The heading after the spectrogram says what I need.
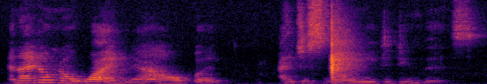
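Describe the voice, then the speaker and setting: A woman's voice: a little high, moderate pace, noisy background, close to an everyday voice. A woman at a table read voicing an eager, earnest teenage girl witch. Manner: earnest, excitable. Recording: roomy sound from a distant mic.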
